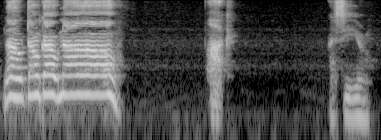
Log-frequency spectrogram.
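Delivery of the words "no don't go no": high, loud, pleading cry; hammed-up heartbroken wail; desperate yell. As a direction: shout after them, begging them to stay. Calls after someone leaving.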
